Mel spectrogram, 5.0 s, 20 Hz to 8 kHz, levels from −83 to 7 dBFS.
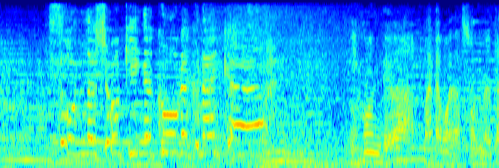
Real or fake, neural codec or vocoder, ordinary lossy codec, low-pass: fake; vocoder, 44.1 kHz, 128 mel bands, Pupu-Vocoder; none; 7.2 kHz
